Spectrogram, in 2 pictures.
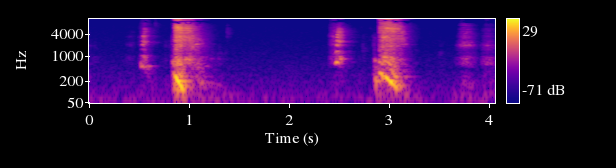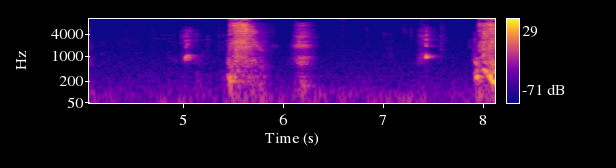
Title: Feathers make me sneeze!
